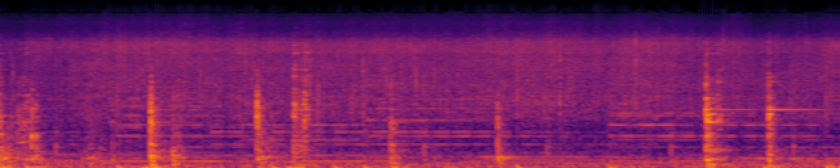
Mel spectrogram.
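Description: Brussels sprouts fry on a Blackstone griddle with a steady sizzle, broken by several sharp clanks and scrapes of a spatula stirring them across the flat top.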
